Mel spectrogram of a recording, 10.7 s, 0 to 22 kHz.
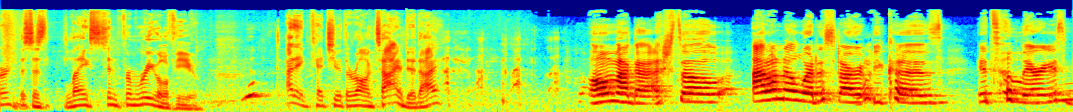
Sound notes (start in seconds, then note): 4.2 laughs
